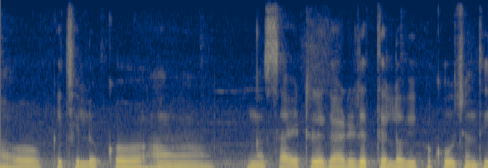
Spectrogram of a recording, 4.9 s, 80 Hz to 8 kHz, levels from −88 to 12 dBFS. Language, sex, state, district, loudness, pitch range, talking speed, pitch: Odia, male, Odisha, Malkangiri, -19 LUFS, 130-140 Hz, 120 wpm, 135 Hz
